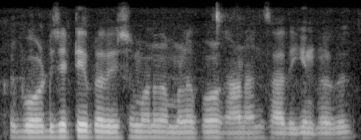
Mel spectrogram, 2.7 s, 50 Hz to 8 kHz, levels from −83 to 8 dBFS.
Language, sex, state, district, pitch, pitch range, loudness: Malayalam, male, Kerala, Kollam, 115 Hz, 110-120 Hz, -17 LUFS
